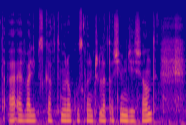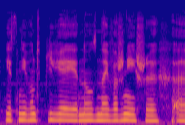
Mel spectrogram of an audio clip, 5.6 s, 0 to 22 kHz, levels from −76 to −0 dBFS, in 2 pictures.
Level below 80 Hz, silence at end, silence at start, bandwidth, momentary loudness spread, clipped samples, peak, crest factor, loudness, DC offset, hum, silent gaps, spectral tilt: -56 dBFS; 0 s; 0 s; 16 kHz; 8 LU; under 0.1%; -12 dBFS; 16 dB; -28 LUFS; under 0.1%; none; none; -5.5 dB/octave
